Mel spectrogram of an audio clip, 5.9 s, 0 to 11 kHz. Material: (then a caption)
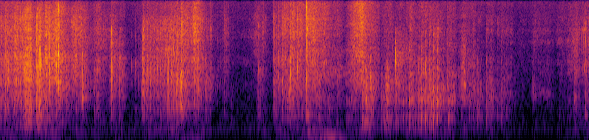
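Glossy paper. Pages of a thick glossy-paper September 1986 Vogue fashion magazine are flipped and bent while fingertips with painted nails hold it open. Bursts of dry, bright crinkling and rustling come irregularly, with quieter gaps between the page movements.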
